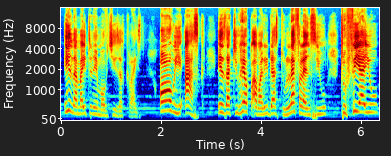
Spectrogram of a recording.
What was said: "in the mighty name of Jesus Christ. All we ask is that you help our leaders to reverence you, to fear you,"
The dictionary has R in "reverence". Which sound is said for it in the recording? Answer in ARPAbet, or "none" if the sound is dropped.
L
